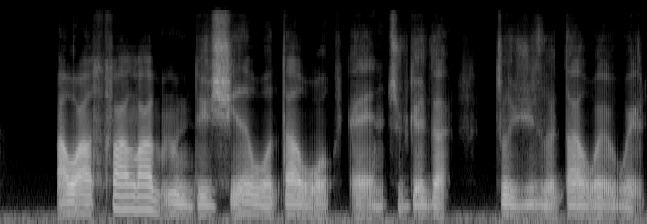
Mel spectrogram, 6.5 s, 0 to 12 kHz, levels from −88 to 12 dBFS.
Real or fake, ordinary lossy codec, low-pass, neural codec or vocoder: fake; MP3, 96 kbps; 9.9 kHz; autoencoder, 22.05 kHz, a latent of 192 numbers a frame, VITS, trained on many speakers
